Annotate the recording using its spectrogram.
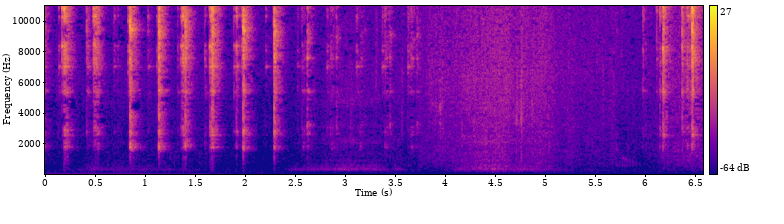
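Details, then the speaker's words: Simulated ASMR role-play of dental hand scaling on a nervous patient, over an area of heavy buildup: quick sharp metallic picks, about three a second, then softer scraping. "okay this is one of the areas where there's quite a bit of buildup so you will hear some scraping and picking sounds you can't feel that can you that's wonderful"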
